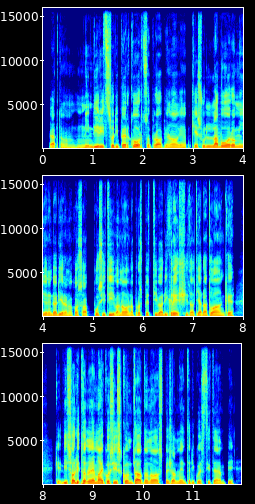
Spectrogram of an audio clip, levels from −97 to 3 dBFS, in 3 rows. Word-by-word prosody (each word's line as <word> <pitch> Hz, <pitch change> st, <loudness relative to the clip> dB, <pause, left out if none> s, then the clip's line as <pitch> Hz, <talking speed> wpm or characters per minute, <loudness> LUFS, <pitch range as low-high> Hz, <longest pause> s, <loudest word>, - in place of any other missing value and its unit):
Erto, 60 Hz, -, -4 dB
un -, -, -9 dB
indirizzo 130 Hz, +1 st, +1 dB
di 125 Hz, -2 st, -2 dB
percorso 130 Hz, -1 st, +2 dB
proprio 110 Hz, -1 st, -1 dB
no, 115 Hz, +2 st, -1 dB
che 110 Hz, -2 st, -4 dB
che 125 Hz, -, -3 dB
sul 120 Hz, 0 st, -2 dB
lavoro, 125 Hz, +1 st, +5 dB
mi 115 Hz, -1 st, -2 dB
viene 120 Hz, 0 st, -2 dB
da 120 Hz, -1 st, +1 dB
dire, 120 Hz, 0 st, 0 dB
una 110 Hz, +2 st, -6 dB
cosa 115 Hz, -1 st, -3 dB
positiva 115 Hz, +1 st, -1 dB
no, 120 Hz, 0 st, +1 dB
una 115 Hz, +1 st, -4 dB
prospettiva 115 Hz, +1 st, -2 dB
di 115 Hz, 0 st, -3 dB
crescita 120 Hz, -2 st, 0 dB
ti 120 Hz, -, -3 dB
ha -, -, +2 dB
dato 110 Hz, +2 st, 0 dB
anche, 110 Hz, 0 st, -1 dB, 0.4 s
che -, -, -10 dB
di 135 Hz, -, +1 dB
solito 140 Hz, +4 st, +5 dB
non 140 Hz, -1 st, +4 dB
è -, -, +7 dB
mai 130 Hz, 0 st, +4 dB
così 130 Hz, -1 st, +2 dB
scontato 125 Hz, -1 st, +2 dB
no, 120 Hz, -1 st, +1 dB
specialmente 120 Hz, +1 st, -3 dB
di 130 Hz, -, -4 dB
questi 120 Hz, 0 st, -5 dB
tempi. 115 Hz, +1 st, -5 dB
120 Hz, 200 wpm, -22 LUFS, 115-125 Hz, 0.4 s, è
